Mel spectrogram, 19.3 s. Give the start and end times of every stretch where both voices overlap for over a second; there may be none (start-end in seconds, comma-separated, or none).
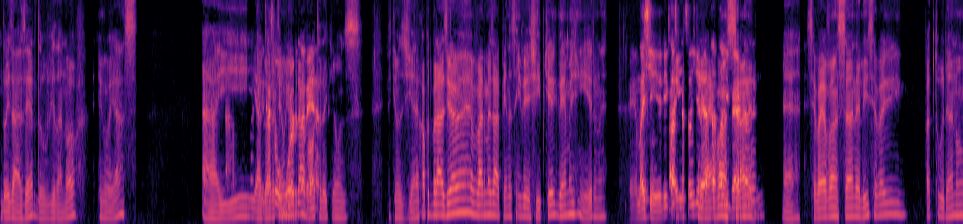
4.5-6.5, 13.2-15.1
